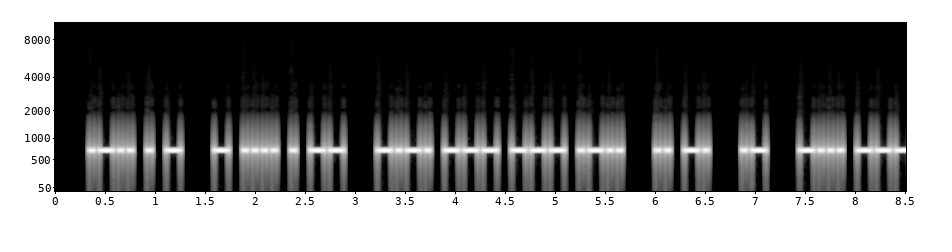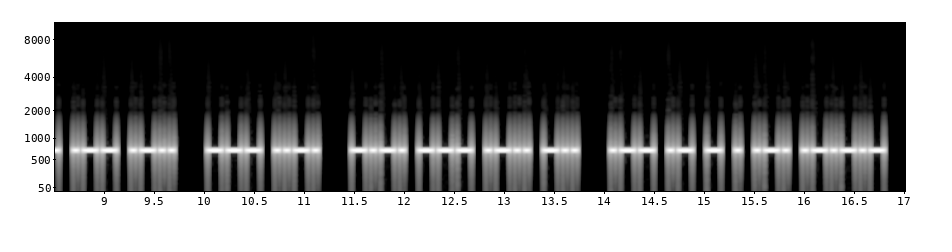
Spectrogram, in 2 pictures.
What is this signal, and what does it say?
Morse code, heard as a keyed tone, about 25 wpm, 700 Hz. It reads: LET THEM COOL IN A BOWL OF COLD WATER.
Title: Sentences from Top 1200 Words 25wpm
